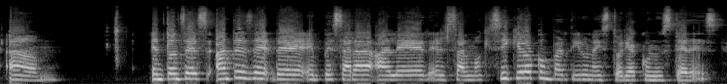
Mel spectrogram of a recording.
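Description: A young woman preaching a Wednesday service sermon in an earnest, conversational way, with many fillers and restarts, slowing down to read scripture. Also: a little high, a bit bright. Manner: slows to read scripture aloud.

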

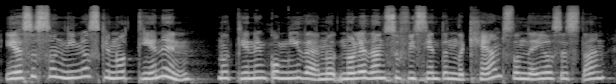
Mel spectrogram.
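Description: A woman's voice: high voice, steady tone, normal speed, darkish tone. A woman telling an earnest church testimony in a conversational way, with frequent restarts, in a church. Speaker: church member sharing a testimony.

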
